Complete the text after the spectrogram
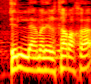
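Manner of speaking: plain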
